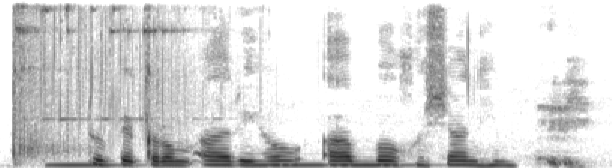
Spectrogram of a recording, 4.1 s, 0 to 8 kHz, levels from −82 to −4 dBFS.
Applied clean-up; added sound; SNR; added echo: none; Shatter + Telephone; 10 dB; none.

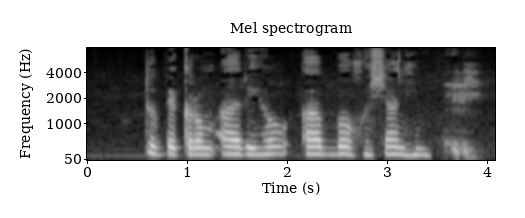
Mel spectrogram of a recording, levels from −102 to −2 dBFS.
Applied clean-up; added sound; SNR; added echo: none; none; none; none.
